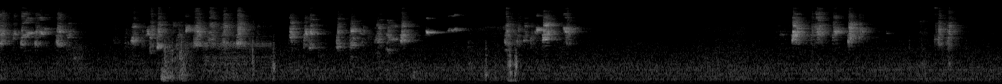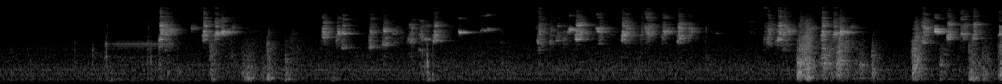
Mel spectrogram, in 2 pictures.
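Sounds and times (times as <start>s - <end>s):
high chirpy mouse squeaks: 13.2s - 18.6s.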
